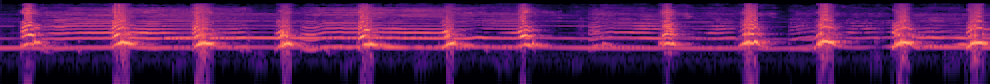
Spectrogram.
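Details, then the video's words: Pet Border Terriers singing with their owner, producing a steady held howl overlaid with rhythmic yipping bursts about twice per second, regular and loud throughout. "Border Terriers Howling"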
